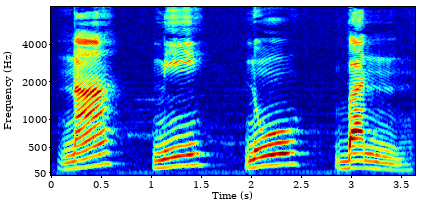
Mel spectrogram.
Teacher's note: mirip dengan n dalam bahasa Indonesia. Na, ni, nu, ban. Pas dia sukun ada ngalir sedikit. Di sini harokannya kasroh maka tipis dan i.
